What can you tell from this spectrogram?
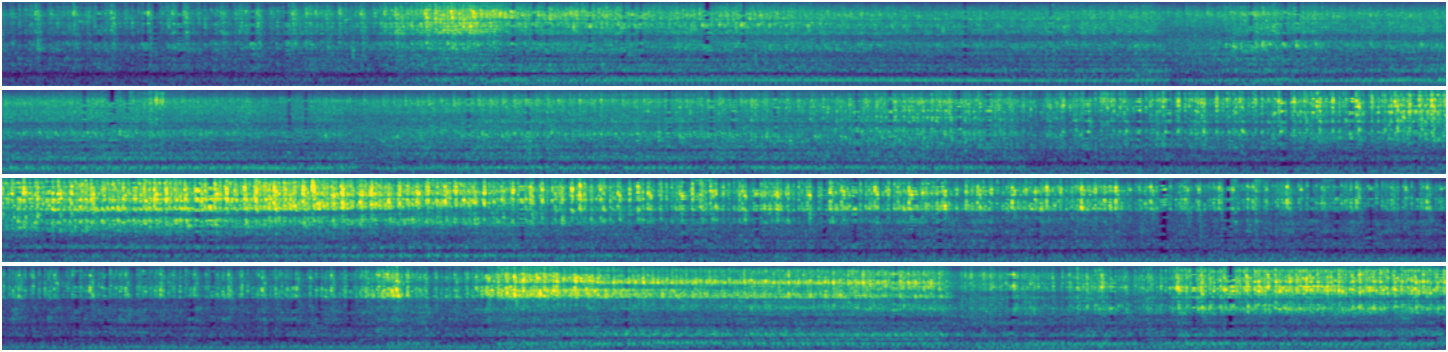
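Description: Ferrari Berlinetta Boxer's flat-twelve engine running as the car pulls away at low speed, its pitch rising and falling several times with the throttle.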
